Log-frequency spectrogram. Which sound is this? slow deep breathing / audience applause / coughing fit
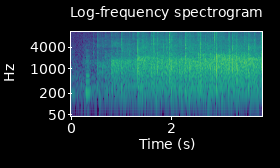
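audience applause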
